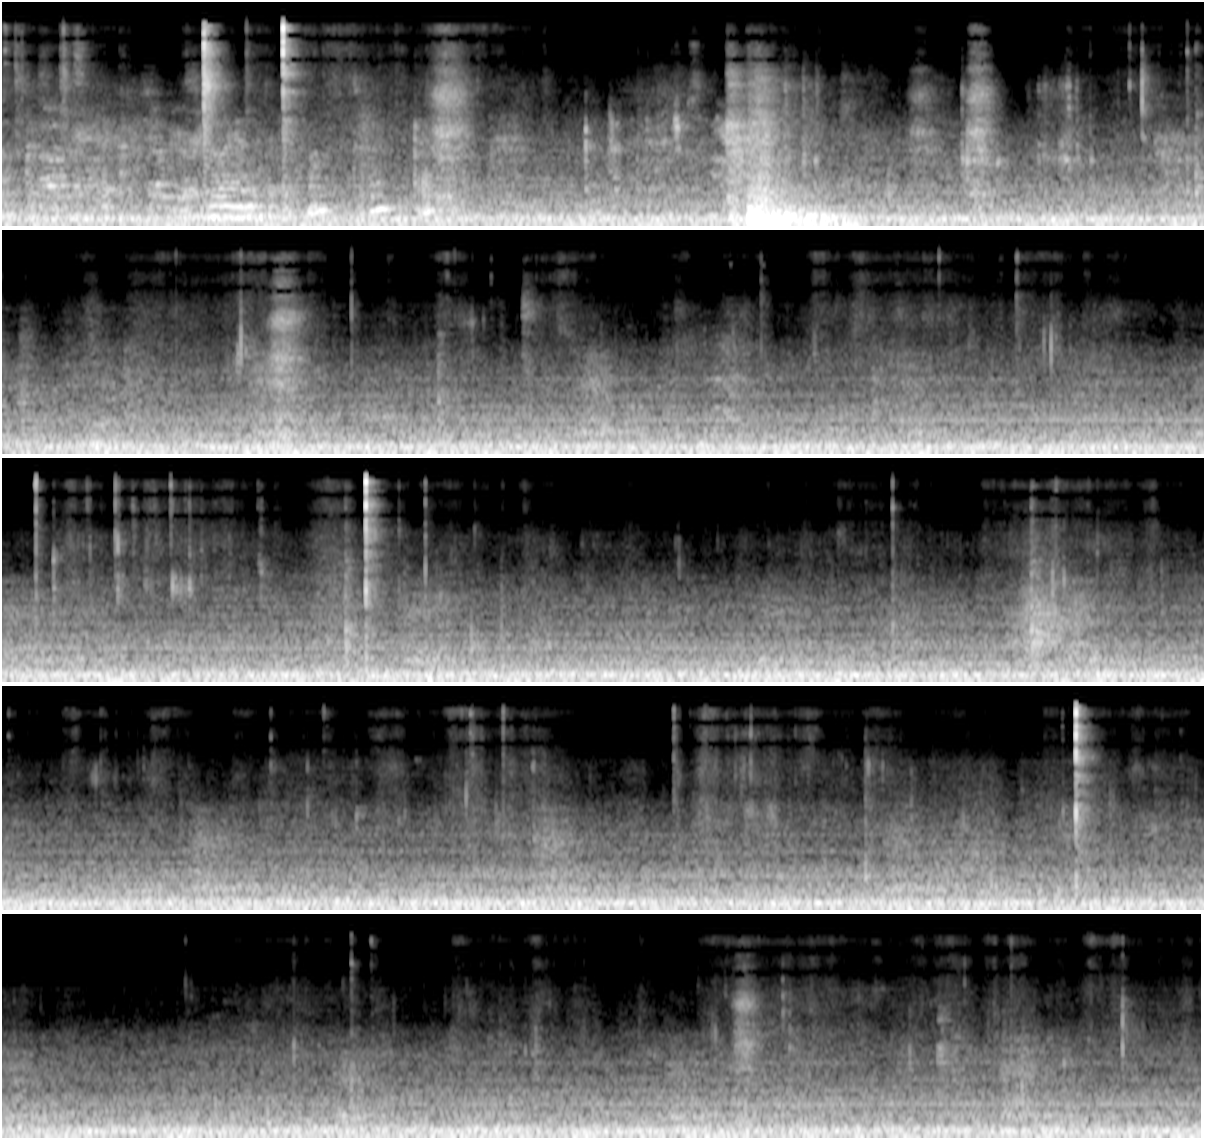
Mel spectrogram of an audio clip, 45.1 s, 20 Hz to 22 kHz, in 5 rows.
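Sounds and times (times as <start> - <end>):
low room hum: 0.0 - 45.0.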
